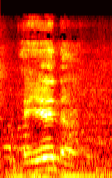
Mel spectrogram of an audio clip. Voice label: "ena", Ansus; to sleep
